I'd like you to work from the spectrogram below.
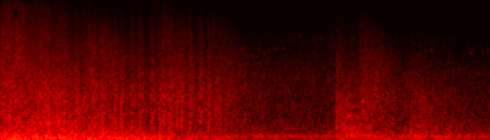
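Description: Battle gunfire in the Company of Heroes video game, a dense rolling barrage of shots and blasts that fades and then surges again.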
